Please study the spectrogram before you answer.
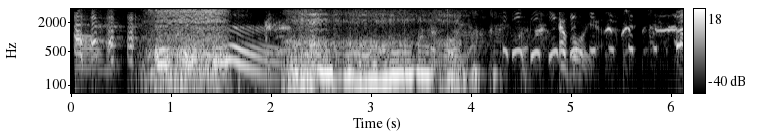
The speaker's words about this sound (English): Right. Keep blowing your nose. Keep blowing your nose. That is hilarious.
